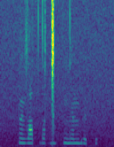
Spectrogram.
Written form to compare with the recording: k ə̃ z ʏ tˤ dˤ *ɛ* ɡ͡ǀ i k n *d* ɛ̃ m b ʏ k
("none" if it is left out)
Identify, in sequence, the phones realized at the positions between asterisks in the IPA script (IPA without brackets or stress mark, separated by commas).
ʏ, d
